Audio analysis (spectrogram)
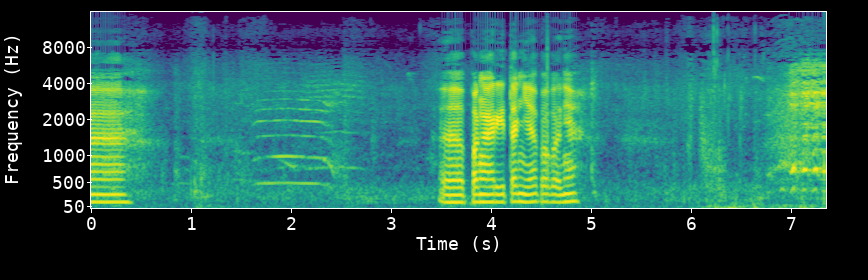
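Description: Several village goats bleat loudly in a cluster of wavering calls near the pens on a remote hillside settlement, with a faint bleat before and people talking in between.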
